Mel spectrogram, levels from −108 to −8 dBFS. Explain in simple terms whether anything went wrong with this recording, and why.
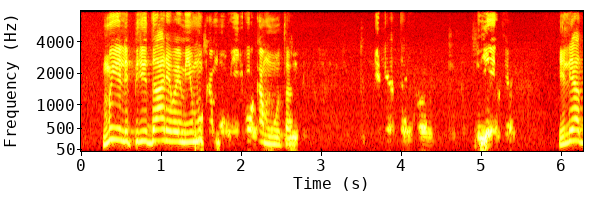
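Yes, two things go wrong here, and they're tangled together.

First, the other side's voice leaking through. A second voice sneaks in at 1.4 to 1.55 s, 1.92 to 2.2 s, 2.61 to 3.63 s, 4.57 to 5.26 s and briefly around 5.6 s. It starts faint but gets louder, and by 4.57 s it's as loud as the main talker. The likely cause is the talker's loudspeaker bleeding into the mic, with the echo canceller failing to scrub it out.

Second, speech suppressed in double talk. At 1.54 to 2.25 s, 3.64 to 4.5 s and 4.87 to 5.53 s, the main talker's voice drops away, most heavily in the middle stretch, where it nearly disappears. Both people were likely talking at once, and the canceller couldn't tell them apart, so it turned everything down.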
